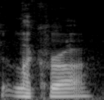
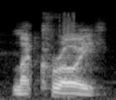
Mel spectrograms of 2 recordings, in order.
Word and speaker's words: LaCroix: exploring the cult of Lacroix the pronounce that right Lacroix there are two ways of saying it many people who are fancy like to use the French way to go with liqueur and then there is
